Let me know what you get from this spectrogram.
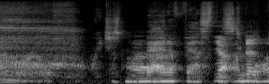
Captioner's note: gasps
